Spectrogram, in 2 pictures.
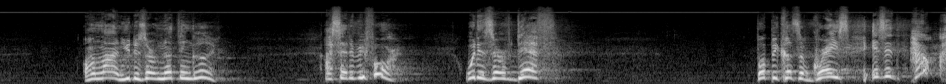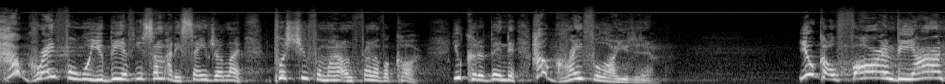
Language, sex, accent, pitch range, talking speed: English, male, American, 195-295 Hz, 170 wpm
